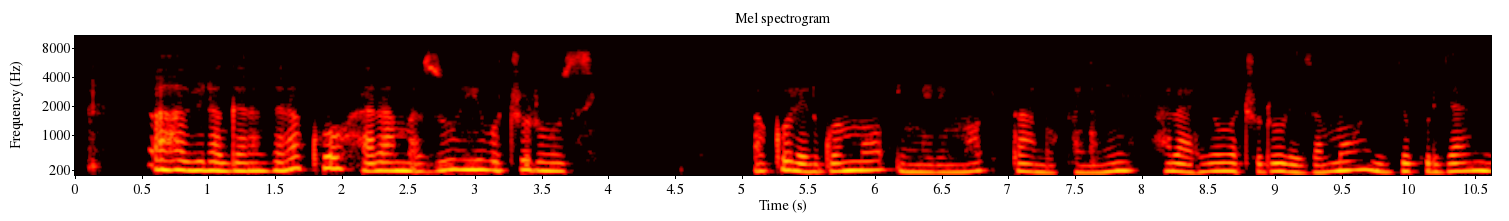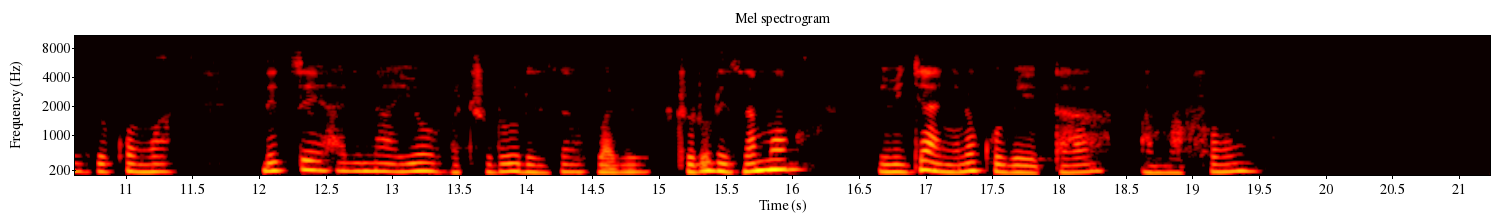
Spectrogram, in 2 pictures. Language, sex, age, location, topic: Kinyarwanda, female, 25-35, Musanze, finance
